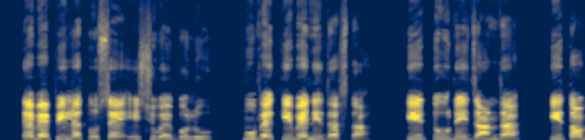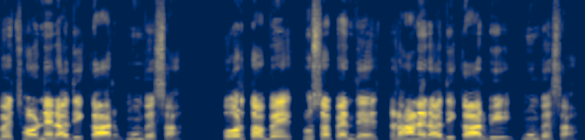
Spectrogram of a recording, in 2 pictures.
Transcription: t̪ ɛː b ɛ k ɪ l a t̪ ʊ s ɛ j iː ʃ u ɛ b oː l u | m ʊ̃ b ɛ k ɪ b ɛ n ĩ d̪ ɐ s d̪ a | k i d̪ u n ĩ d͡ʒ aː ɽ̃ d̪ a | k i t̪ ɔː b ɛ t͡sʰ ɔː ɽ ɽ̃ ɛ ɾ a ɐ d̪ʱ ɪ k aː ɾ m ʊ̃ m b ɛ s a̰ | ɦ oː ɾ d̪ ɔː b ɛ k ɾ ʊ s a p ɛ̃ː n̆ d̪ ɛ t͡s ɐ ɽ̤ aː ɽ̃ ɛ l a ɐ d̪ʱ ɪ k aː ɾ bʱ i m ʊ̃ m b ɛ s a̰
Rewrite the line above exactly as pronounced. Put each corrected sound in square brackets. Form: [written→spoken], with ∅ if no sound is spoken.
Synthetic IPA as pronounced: t̪ ɛː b ɛ [k→p] ɪ l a t̪ ʊ s ɛ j iː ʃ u ɛ b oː l u | m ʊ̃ b ɛ k ɪ b ɛ n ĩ d̪ ɐ s d̪ a | k i [d̪→t̪] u n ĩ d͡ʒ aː ɽ̃ d̪ a | k i t̪ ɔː b ɛ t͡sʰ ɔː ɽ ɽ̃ ɛ ɾ a ɐ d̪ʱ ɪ k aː ɾ m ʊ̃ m b ɛ s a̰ | ɦ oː ɾ [d̪→t̪] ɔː b ɛ k ɾ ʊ s a p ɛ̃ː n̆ d̪ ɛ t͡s ɐ ɽ̤ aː ɽ̃ ɛ [l→ɾ] a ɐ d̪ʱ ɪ k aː ɾ bʱ i m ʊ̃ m b ɛ s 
